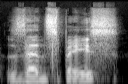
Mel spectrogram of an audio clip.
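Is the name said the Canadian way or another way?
Canadian. The name is said the Canadian way.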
